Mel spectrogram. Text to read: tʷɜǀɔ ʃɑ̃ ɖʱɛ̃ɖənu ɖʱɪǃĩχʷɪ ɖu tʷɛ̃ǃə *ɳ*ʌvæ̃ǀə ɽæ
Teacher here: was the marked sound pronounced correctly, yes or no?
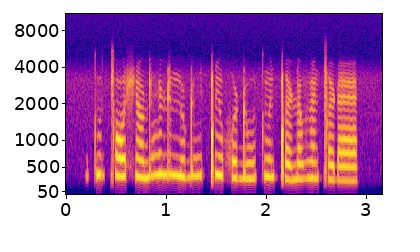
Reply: yes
